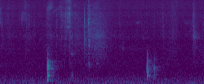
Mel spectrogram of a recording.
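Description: A paper coffee cup knocks as it is picked up from a wooden table and set back down.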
